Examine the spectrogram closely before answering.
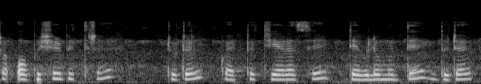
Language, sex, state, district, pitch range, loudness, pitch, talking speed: Bengali, female, Assam, Hailakandi, 230-260 Hz, -19 LUFS, 240 Hz, 110 wpm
